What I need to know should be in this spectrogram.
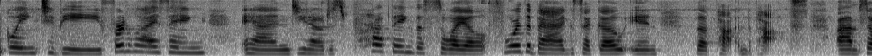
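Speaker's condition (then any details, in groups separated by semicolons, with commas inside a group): No condition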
